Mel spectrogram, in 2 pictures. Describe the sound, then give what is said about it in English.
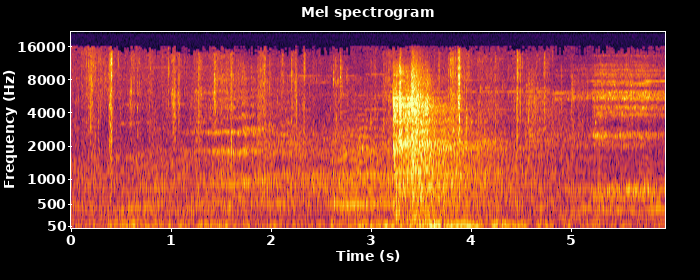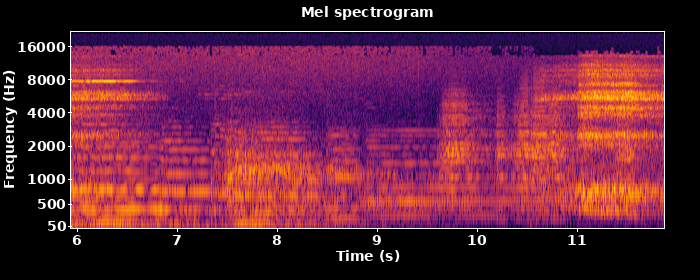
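A heavy door leading to a final test conducted by the Emperor rumbles open with a loud, broad whoosh and thud, then gives way to a sustained low droning hum with faint tonal layers, no voices present. “The test lies through this door.”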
